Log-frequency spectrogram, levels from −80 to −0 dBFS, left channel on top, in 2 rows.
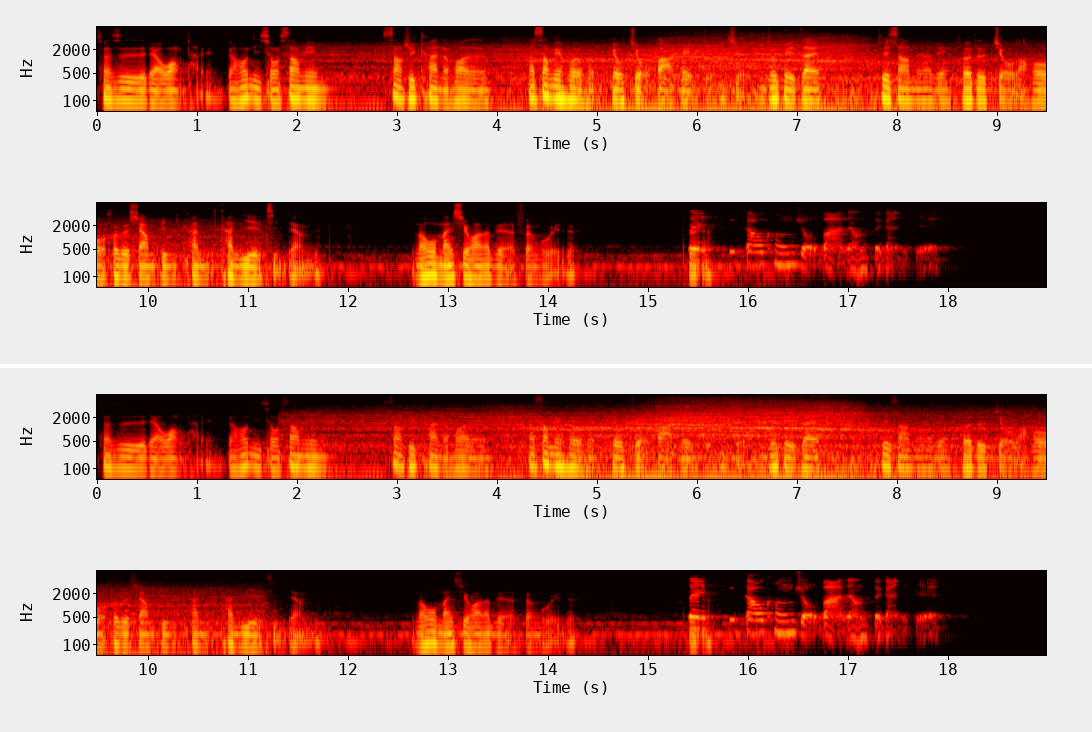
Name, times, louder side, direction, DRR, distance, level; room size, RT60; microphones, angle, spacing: voice 1, 0.0-2.3 2.9-3.9 4.3-7.3 7.8-11.7 12.6-14.3 15.4-15.5, left 4 dB, 60° left, 0.4 m, -33 dB
sound 1, 1.8-11.2, right 1 dB, 60° right, 4.0 m, -40 dB
sound 2, 3.0-16.5, right 2 dB, 85° right, 1.8 m, -53 dB
voice 2, 15.4-17.9, right 3 dB, 35° right, 0.7 m, -40 dB
16.5 x 8.9 x 8.0 m
head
